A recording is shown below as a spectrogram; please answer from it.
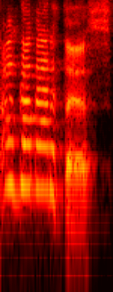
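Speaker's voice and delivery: very high-pitched pleasant surprise; approving quoted reaction. Retold or imitated. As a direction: pitch it way up, pleasantly won over. Quoting own pleasantly surprised reaction.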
